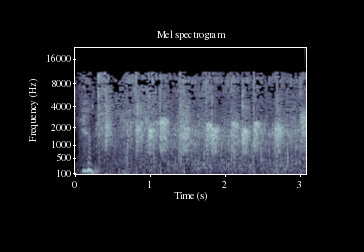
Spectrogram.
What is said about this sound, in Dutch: Maar ik denk namens ons allemaal even bij deze een heel groot applaus.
